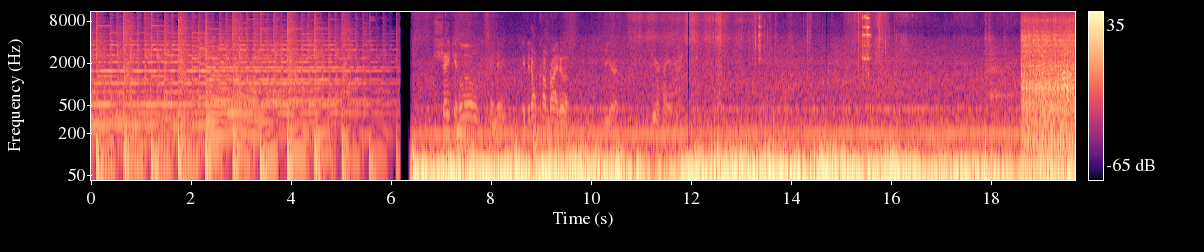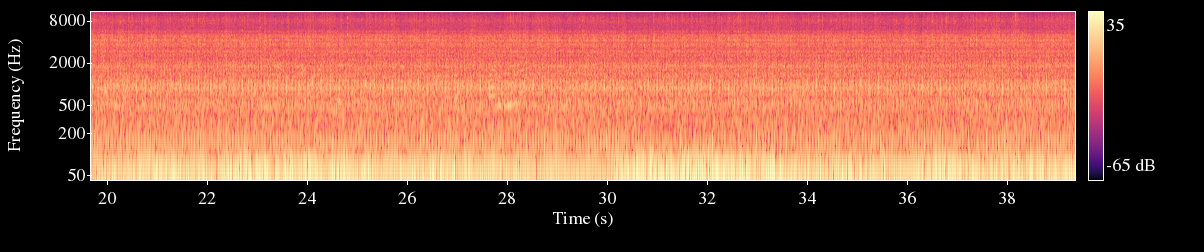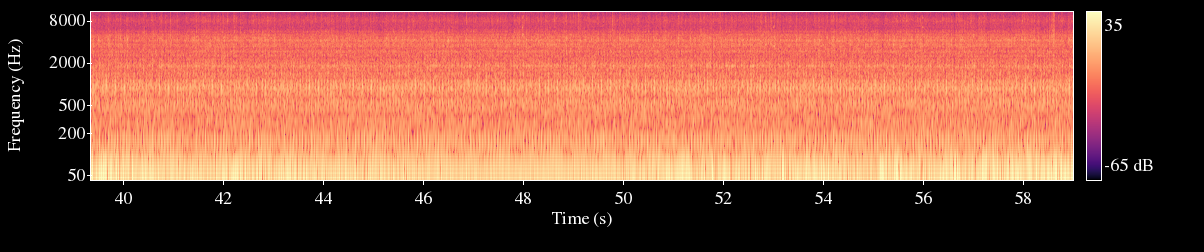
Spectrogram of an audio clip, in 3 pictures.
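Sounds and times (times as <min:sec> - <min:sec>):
diesel engine idling: 0:18.4 - 0:59.0.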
